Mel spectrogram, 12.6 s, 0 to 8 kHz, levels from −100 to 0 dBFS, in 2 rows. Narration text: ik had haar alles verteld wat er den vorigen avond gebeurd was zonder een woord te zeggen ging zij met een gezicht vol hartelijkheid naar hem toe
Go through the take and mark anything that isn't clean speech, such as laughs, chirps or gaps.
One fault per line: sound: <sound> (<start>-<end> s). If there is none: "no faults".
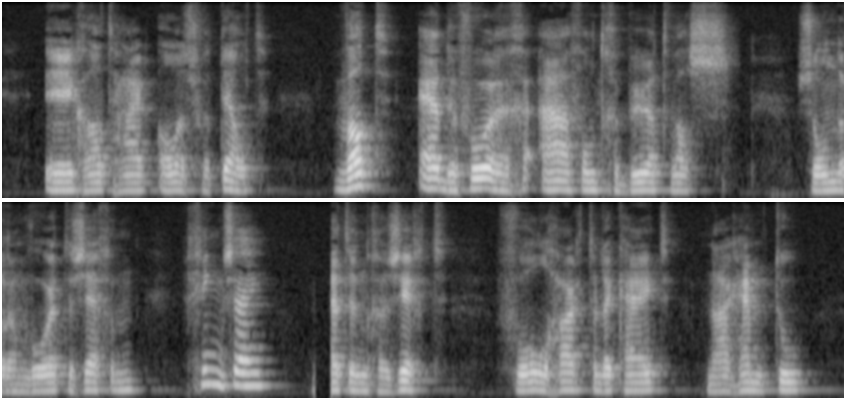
sound: dropout (8.7-8.8 s)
